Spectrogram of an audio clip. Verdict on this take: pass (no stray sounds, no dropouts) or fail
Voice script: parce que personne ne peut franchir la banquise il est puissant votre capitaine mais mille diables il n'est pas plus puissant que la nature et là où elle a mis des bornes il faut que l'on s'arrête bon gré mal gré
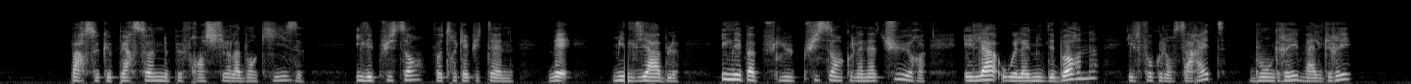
fail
